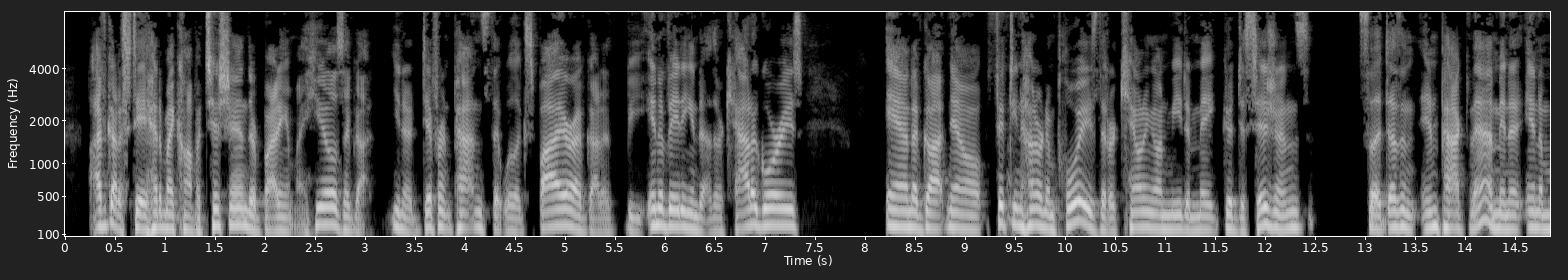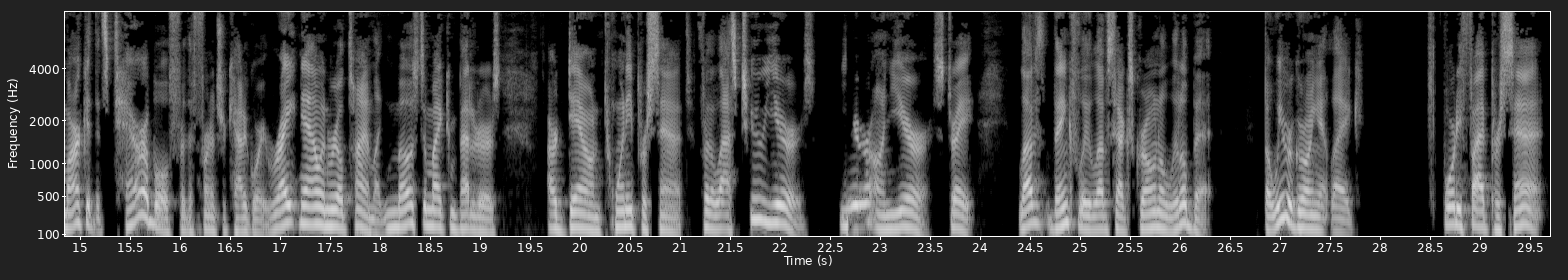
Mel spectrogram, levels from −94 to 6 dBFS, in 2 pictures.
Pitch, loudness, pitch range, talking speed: 155 Hz, -18 LUFS, 140-170 Hz, 210 wpm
